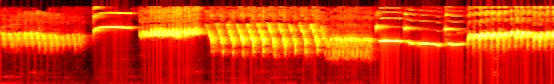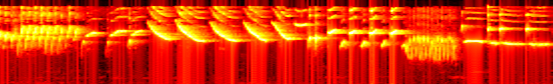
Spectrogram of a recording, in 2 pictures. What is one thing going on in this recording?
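A canary sings close by in a long, varied song of trills and whistles.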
